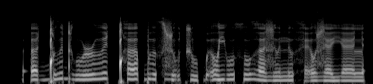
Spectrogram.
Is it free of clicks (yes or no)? no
